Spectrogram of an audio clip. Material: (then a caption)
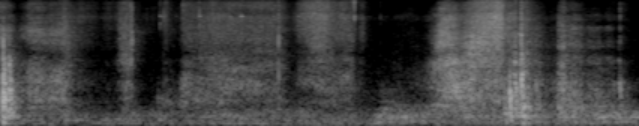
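Paper. Fingertips and a flat hand rub across the illustrated paper pages of an open hardcover book and turn them. Soft, bright papery rustles and brushing scrapes come in uneven bursts, with a few louder swishes as the pages turn.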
